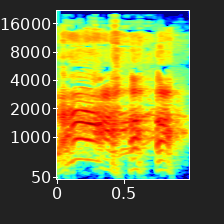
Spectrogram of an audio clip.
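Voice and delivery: high laughing mock scream; a playful shrieking raptor. Dad doing the raptor's scream with a laugh. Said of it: "the velociraptor screamed".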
